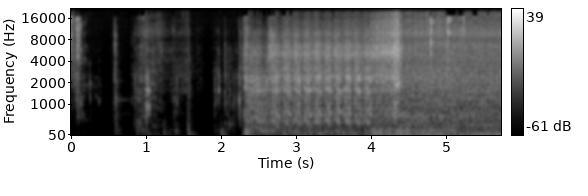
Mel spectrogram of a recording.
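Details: VAZ 2107 (21074) fuel-injected, about 36–37 thousand km, after a valve clearance check: a few clicks, then the engine catches and settles into an even, steady idle with no tapping or knocking; sounds healthy.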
